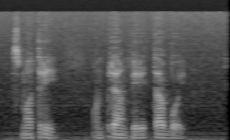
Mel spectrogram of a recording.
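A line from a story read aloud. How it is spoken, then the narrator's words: Soft speech. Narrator (Russian): Евгений тихо произнеся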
